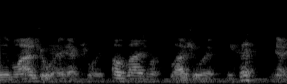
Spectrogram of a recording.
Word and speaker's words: Lajoie: The Naps because of the Napoleon Lajoie? Lajoie, actually.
